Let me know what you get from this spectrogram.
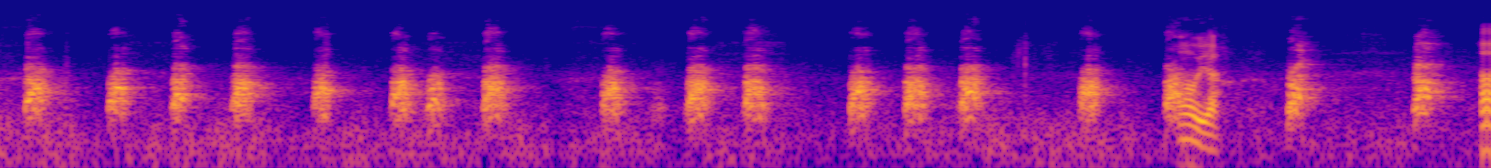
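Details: Finnish Spitz female barking on a New Year's Eve morning in a local pine forest after finding a squirrel high in a tree; rapid sharp barks repeated about twice per second, steady and insistent, one rougher strained bark near the end.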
